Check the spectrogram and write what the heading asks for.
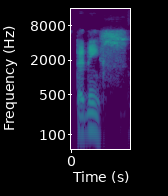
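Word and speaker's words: Denis: It's not even Dennis. It's D-E-N-I-S. Denise. – Denise. – Could be Denise.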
